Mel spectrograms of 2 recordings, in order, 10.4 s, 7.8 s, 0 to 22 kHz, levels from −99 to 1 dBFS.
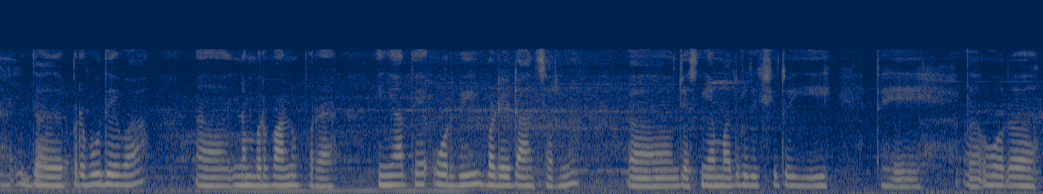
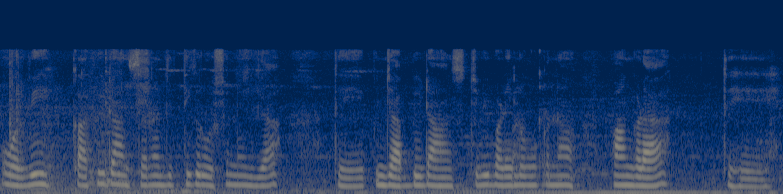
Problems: echo, low volume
